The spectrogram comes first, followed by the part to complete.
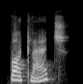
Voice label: "potlatch", Indian; Dictionary

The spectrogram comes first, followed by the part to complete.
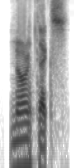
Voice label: "narthex", American

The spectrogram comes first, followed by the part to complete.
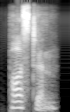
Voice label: "postern", Indian; Dictionary

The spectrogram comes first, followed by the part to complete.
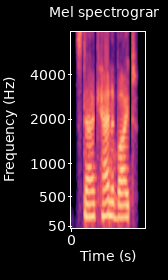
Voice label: "Stakhanovite", Indian

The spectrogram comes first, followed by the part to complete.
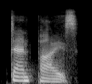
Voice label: "tant pis", Indian

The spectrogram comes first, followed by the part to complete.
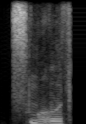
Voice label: "smooth", Indian

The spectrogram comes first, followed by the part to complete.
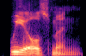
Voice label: "wheelsman", American

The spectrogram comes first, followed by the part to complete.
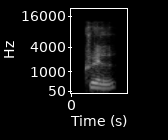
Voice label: "krill", Indian

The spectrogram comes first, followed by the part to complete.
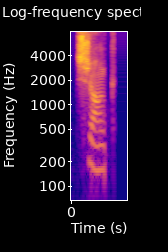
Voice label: "shrunk", Indian

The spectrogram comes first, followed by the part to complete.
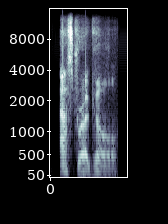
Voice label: "astragal", British

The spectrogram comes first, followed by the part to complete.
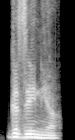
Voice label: "gazania", Indian

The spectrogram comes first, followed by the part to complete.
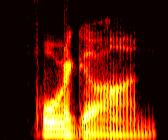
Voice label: "foregone", American

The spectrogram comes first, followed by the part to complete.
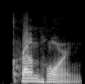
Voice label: "krummhorn", American

